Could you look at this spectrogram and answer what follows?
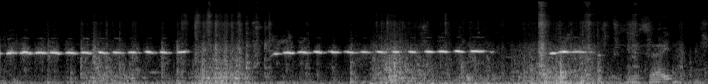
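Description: Small birds, including pigeon- or dove-like calls, give a rhythmic pulsing coo alongside long sustained whistled notes, repeated several times close by, with a voice talking at moments between the calls.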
